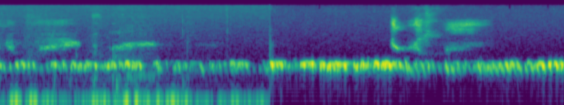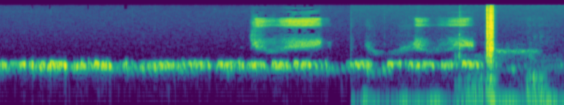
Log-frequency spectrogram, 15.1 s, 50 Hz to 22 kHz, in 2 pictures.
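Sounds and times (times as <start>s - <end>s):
grouse hissing call: 0.0s - 3.6s, 5.1s - 7.6s, 10.8s - 14.9s
grouse bubbling cooing chorus: 0.0s - 15.0s.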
